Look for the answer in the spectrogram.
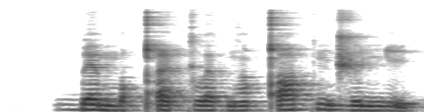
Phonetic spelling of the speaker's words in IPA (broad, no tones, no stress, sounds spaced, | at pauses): ɡ͡b ɛ m o qʼ i k l ʌ ɡ õ qʼ ɔ k n d͡ʒ o ɲ i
